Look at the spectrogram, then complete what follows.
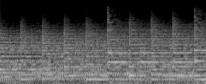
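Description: Electronic dance music with a steady, even beat and sustained synth chords.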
